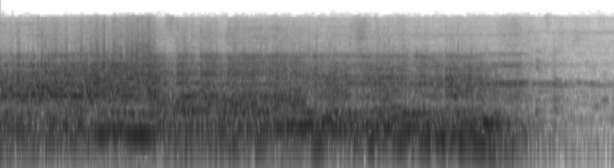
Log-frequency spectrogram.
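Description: Live improvised noise music: a loud, dense wall of layered noise and low sustained rumbling tones, which dies away about five seconds in to a much quieter residue.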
